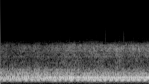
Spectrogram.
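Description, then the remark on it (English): A steady car engine hums along at a constant low-pitched drone, a continuous road rumble with no breaks or changes, as a car cruises down a highway at night in a storm, driving to an airport just outside town, the wet highway glistening in the headlights. “So Tom and Nita rush out of the house and drive to the airport just outside of town.”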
